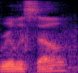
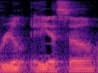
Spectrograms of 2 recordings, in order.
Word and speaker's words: REAL ASL: too i personally wanna the whole thing is really cell that's how you pronounce it it's not real asl i'm just trying to say we're really sell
